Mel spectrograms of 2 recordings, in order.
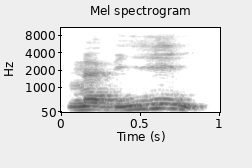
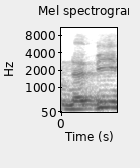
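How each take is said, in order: First: नदी with the last ई drawn out; long final vowel. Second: नदी with the last ई cut short; short final vowel. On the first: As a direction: hold the end of नदी for two beats. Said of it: "दी दीर्घ कहते हैं उसमें". (नदी की आख़िरी ई लंबी खींचकर) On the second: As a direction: say नदी ending on a one-beat i. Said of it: "जैसे हम नदी नहीं कहते". (नदी की आख़िरी ई छोटी) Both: Shown as a demonstration.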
